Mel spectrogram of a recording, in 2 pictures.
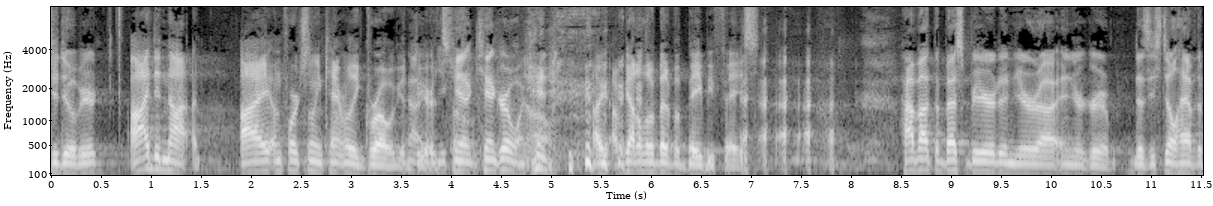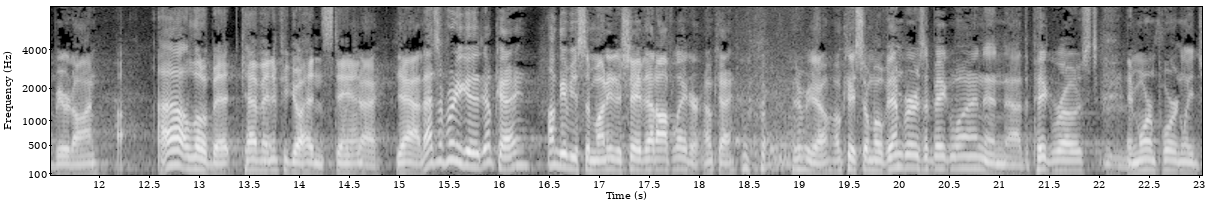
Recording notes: We begin this show with a live audience at Southern Illinois University in Carbondale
